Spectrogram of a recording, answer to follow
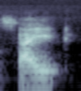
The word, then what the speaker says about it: sight: কোন লেটারের ভিতরে যদি একত্রে থাকে, তো এই সেই জি এর উচ্চারণ আই হয়ে যাবে, যেমন সাইট, নাইট, মাইট, এটসেট্রা।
